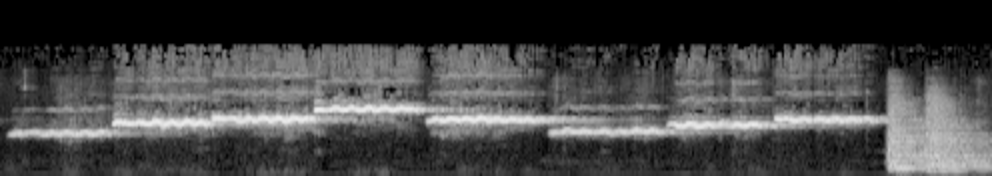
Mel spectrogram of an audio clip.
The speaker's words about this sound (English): That whistle is your signal for the Signal Oil Program, The Whistler.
